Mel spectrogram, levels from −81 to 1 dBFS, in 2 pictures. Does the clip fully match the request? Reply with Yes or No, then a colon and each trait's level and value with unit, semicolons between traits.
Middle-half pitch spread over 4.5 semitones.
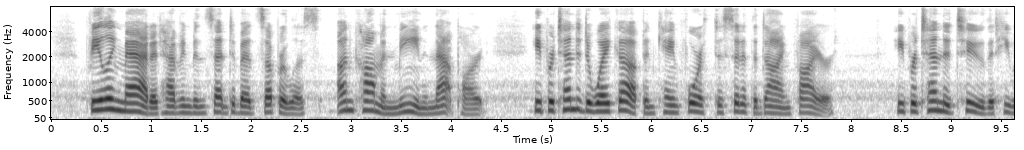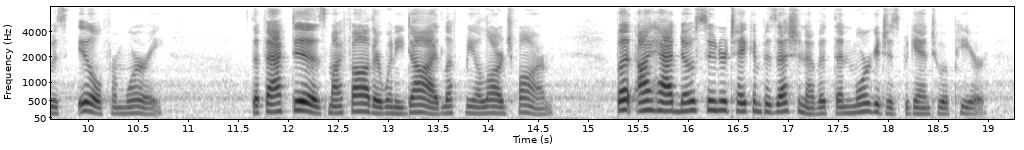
Yes: average, 4.9 semitones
